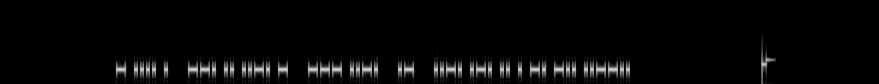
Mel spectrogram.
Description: Morse code, heard as a keyed tone, about 40 wpm, 700 Hz. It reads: THE GIFT OF A FRIEND?
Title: Sentences from Top 1000 Words - Review Part 6 - 40wpm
